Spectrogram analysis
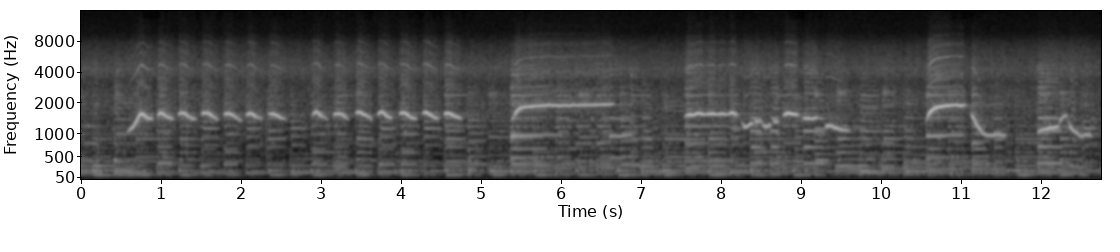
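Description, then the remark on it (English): A person whistles to call a horse: a quick run of short, bright repeated notes, then longer held and sliding whistles, clear over a steady low musical backing, with no talking. “I thought about what Papa said. You was a horse. I must whistle for you. Something like this.”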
